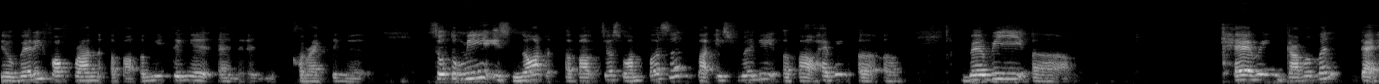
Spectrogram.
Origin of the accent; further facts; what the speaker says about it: Singapore; Being a Singaporean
